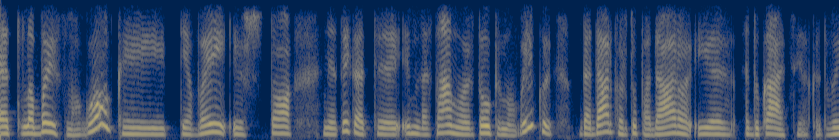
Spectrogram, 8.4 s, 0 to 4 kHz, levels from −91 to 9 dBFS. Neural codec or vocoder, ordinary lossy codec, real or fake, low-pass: codec, 16 kHz, 2 kbps, FreqCodec, larger model; Opus, 16 kbps; fake; 3.6 kHz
